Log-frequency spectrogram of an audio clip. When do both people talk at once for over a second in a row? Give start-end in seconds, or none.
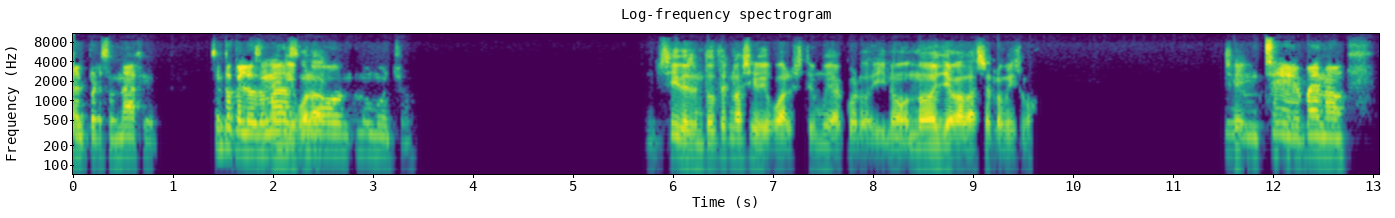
none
